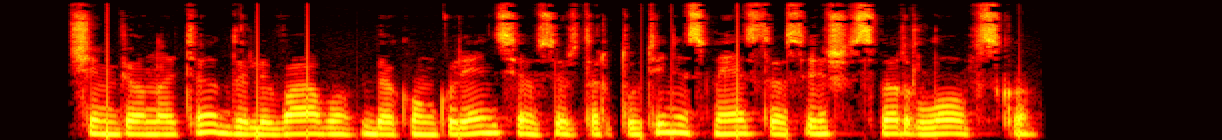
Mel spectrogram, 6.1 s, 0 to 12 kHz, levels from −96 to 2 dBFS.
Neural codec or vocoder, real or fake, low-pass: none; real; 10.8 kHz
